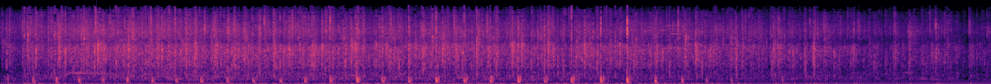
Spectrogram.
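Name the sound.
loud audience applause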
